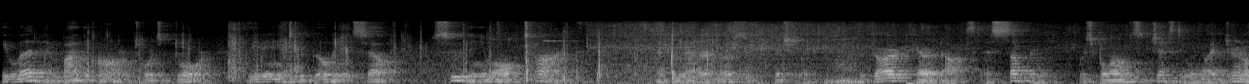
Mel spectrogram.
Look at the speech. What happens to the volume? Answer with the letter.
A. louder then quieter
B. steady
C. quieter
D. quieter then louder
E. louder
B.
